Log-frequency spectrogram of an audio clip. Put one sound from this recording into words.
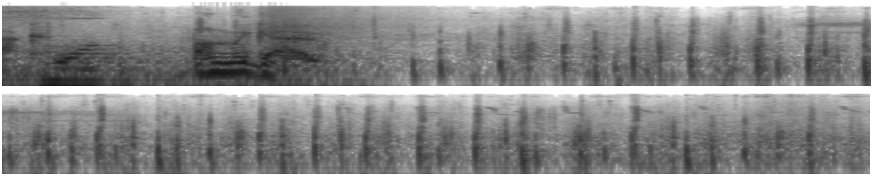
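Footsteps run quickly over dry grass and dirt.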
